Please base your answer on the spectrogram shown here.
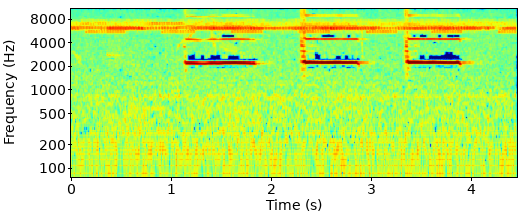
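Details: Whistling heron giving pure, drawn-out whistles, three even notes spaced about a second apart, each held steady without rising or falling, over a constant thin high-pitched hiss.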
